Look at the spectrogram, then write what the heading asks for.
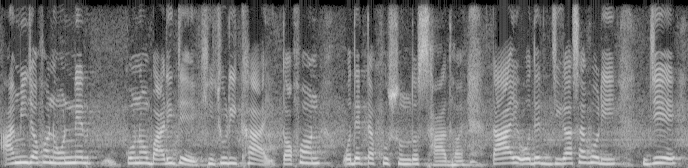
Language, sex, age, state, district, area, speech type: Bengali, female, 60+, West Bengal, Paschim Medinipur, rural, spontaneous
